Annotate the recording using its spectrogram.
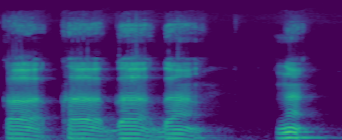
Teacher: ಕಂಠ್ಯಾಕ್ಷರಗಳು ಅಂದರೆ ಕಂಠದಲ್ಲಿ ಹುಟ್ಟುವಂಥ ಅಕ್ಷರಗಳು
